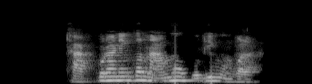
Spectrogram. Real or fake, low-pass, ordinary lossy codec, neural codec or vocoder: real; 7.2 kHz; AAC, 32 kbps; none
